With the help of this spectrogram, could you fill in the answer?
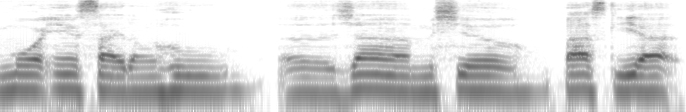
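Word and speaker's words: Jean-Michel Basquiat: insight on who uh jean michelle basquiat or that's how you pronounce it you know saying uh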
